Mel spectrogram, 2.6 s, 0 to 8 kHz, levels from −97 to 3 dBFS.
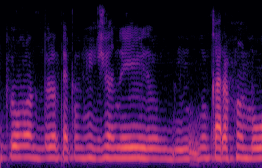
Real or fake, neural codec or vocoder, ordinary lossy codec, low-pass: fake; codec, 24 kHz, 3 kbps, HILCodec; none; 7.2 kHz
